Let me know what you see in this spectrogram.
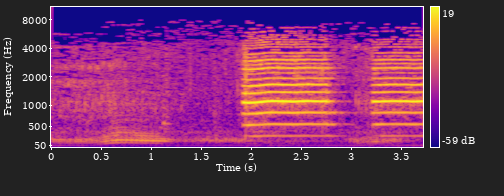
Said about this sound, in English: there's the car. Yes, sir, it sounds like them.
